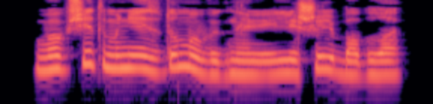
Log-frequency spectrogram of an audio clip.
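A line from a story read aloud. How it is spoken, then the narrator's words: Snorting. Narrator (Russian): хмыкнул тот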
